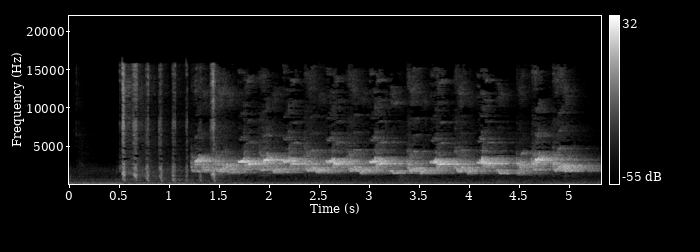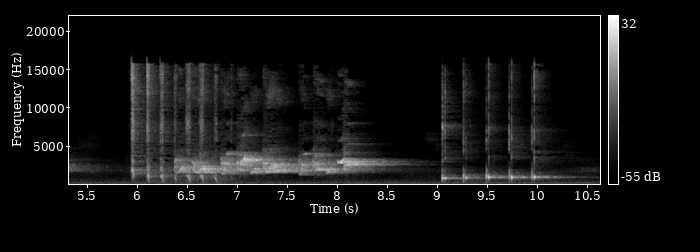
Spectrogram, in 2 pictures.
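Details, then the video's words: Kept 9-month-old male bulbul, tutor-trained and singing learned Zilzal-style phrases: dense warbled bursts of rapid rich notes, each opened by sharp clicks, two long phrases, then a short run of lower, evenly spaced piping notes. "من بلابلي الخاصه (الكابتن ) مخلف تخريجي العمر 9 أشهر اخذ لسانات زلزال"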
